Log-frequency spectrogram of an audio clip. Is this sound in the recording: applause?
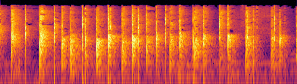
yes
